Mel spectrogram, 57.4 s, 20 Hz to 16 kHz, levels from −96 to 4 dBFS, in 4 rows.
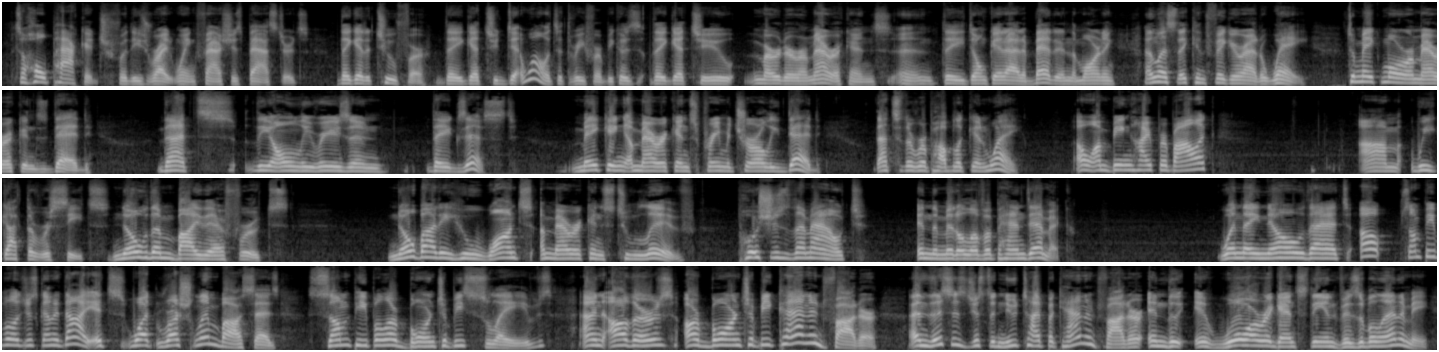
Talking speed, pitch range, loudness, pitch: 150 wpm, 155-220 Hz, -27 LUFS, 190 Hz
